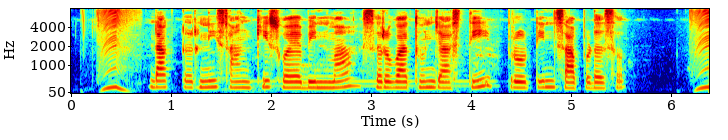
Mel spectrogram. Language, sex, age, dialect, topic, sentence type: Marathi, female, 25-30, Northern Konkan, agriculture, statement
